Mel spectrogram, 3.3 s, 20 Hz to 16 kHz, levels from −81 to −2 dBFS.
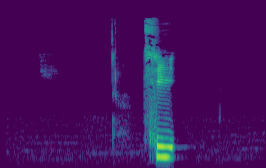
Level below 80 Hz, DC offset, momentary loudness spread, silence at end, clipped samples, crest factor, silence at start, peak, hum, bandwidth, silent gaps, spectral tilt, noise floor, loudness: -78 dBFS; under 0.1%; 28 LU; 1.15 s; under 0.1%; 24 dB; 1.8 s; -2 dBFS; none; 11.5 kHz; none; -5 dB/octave; -69 dBFS; -19 LUFS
